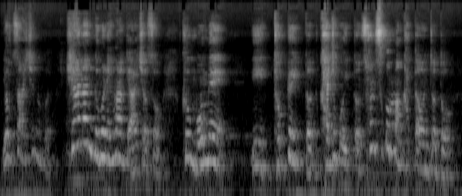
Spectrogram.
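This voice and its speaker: A woman's voice: on the high side, fairly quick, creaky. A woman pastor preaching a sermon, engaging the congregation with frequent questions and answers. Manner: animated preaching with call-and-response questions. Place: church sanctuary. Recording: roomy echo, distant mic, faint room noise.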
